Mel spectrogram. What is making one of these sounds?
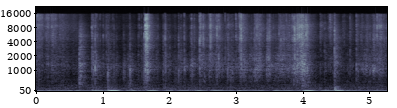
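Hands rustle trading card packs and a cardboard box.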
